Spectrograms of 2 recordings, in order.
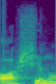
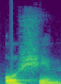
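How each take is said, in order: First: অসীম mispronounced "ɔshim" with open ɔ; wrong open vowel. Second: অসীম as "oshim", rounded o first; correct o vowel. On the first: Teacher rejecting a form for students, open-vowel অসীম. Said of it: "হবে না". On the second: Teacher correcting for students, o-vowel অসীম. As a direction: start অসীম on a closed o. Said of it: "এটা অসীম হবে না". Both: Shown as a demonstration.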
